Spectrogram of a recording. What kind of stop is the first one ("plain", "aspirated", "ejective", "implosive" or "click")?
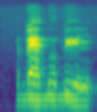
implosive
